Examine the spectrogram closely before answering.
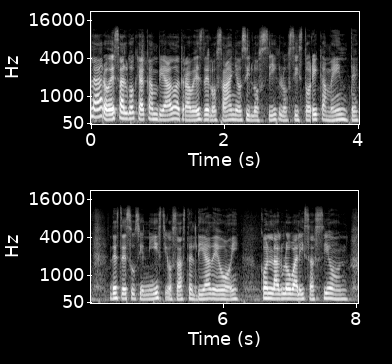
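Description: A woman with a plain, everyday voice, fairly low in pitch, at a moderate pace with fairly even intonation, in a very clean recording with a silent background. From United States. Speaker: school educator. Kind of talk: podcast panel discussion.

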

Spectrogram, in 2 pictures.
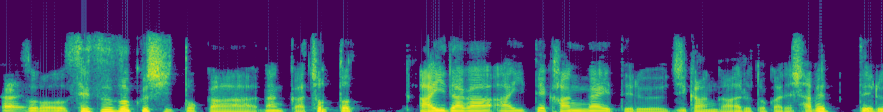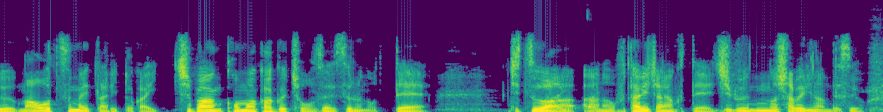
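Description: A man speaks at a moderate pace in a fairly low pitch. His pitch swings very widely. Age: middle-aged. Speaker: podcaster. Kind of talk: casual chat. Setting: online audio space.

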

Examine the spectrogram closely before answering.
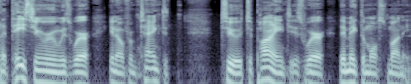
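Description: A man with an American accent, an ordinary speaking voice, fairly low pitch and fairly even intonation at a moderate pace, in a very clean recording with a silent background and a dry, close sound with no echo. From Boise, Idaho. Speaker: craft brewer, Navy veteran. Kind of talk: casual interview chat. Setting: at a bistro.

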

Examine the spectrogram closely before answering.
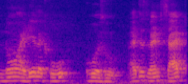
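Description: This man talks at a fairly high pitch. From Delhi, India; South Indian family. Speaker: podcast host, college student. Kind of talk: casual chat.

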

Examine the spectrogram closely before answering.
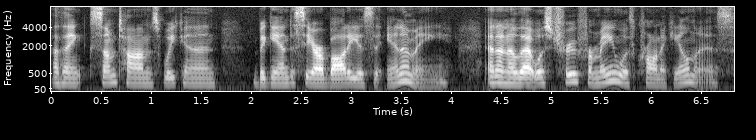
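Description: A woman speaks at a fairly quick pace with an Appalachian accent, her pitch medium and her intonation fairly even. The recording is very clean, with a silent background. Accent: Appalachian, noticeable. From southeastern Kentucky, Appalachia. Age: 40s. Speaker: author and speaker. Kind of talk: interview conversation.

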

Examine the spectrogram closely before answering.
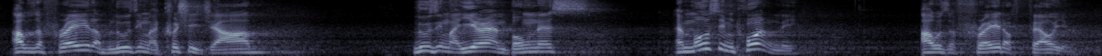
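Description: A man with a bright, sharp tone and a fairly high pitch talks at a moderate pace, leaving long, frequent pauses. There is audible room echo. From US Northeast (Brooklyn, New York). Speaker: startup founder and CEO. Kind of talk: motivational talk. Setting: stage with audience.

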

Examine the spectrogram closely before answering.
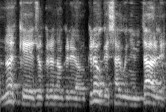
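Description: With an Argentine accent and lively intonation, a man speaks amid noticeable background noise and audible room echo. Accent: Rioplatense Argentine Spanish. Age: 40s. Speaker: sports association president. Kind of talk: radio interview.

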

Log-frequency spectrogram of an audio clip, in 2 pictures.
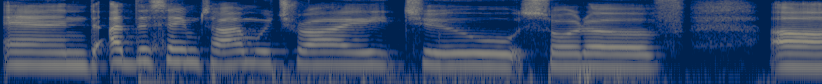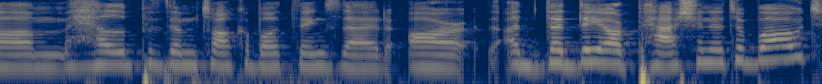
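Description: Speaking with an Algerian accent at a fairly slow pace, a woman with a fairly high pitch keeps fairly even intonation while her loudness swings widely, on a very clean recording with a silent background. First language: Algerian Arabic. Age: 20s. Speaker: physics student and startup co-founder. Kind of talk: casual chat.

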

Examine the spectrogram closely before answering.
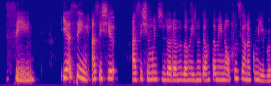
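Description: Dark, mellow tone at a moderate pace, ordinary pitch variation, dry and close sound with no echo. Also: woman, fairly high pitch for a woman. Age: 20s. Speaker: journalism student and blog administrator. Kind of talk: casual chat.

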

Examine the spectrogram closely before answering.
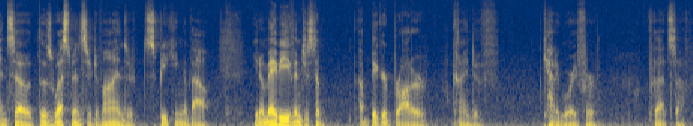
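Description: A man with a very deep, low pitch and vocal fry talks at a moderate pace with long, frequent pauses and fairly even intonation, on a very clean recording with a silent background. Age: 50s. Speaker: pastor. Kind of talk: casual chat. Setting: studio.

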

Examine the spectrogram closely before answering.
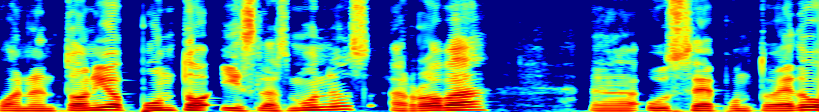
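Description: A man with ordinary pitch variation, on a very clean recording with a silent background. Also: dry, close sound with no echo. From Mexico, San Luis Potosí. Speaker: industrial design professor. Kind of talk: interview. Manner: halting, many fillers.

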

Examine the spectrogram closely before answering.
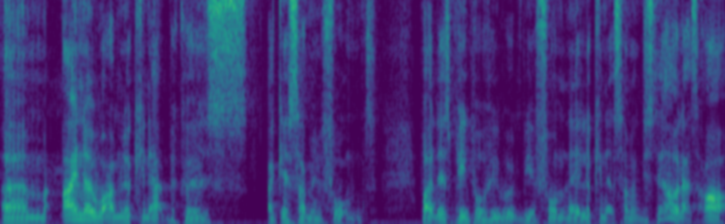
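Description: The recording is very clean, with a silent background. A man talks at a fairly quick pace in a medium pitch with a dark, mellow tone. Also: ordinary pitch variation. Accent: British. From Britain. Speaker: podcast co-host. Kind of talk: casual chat.

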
